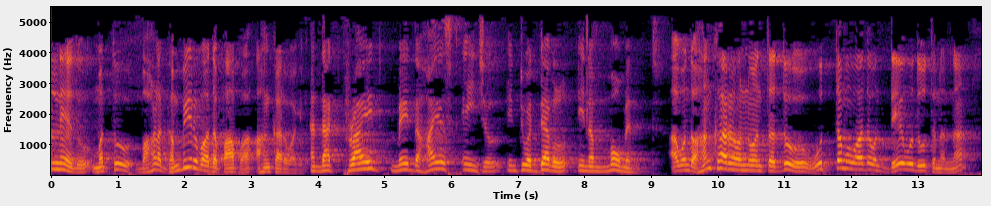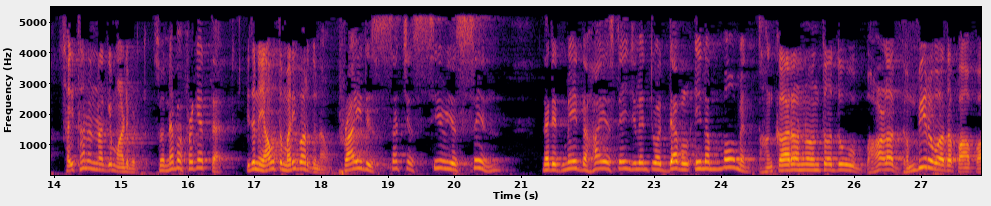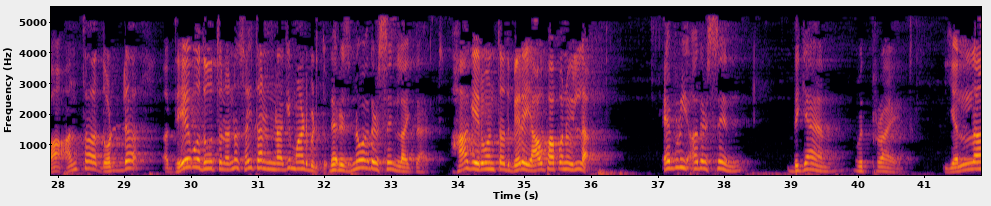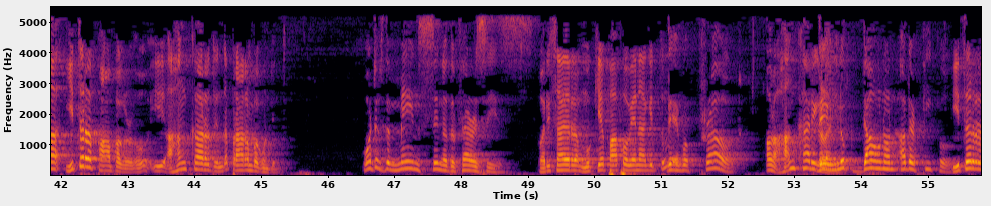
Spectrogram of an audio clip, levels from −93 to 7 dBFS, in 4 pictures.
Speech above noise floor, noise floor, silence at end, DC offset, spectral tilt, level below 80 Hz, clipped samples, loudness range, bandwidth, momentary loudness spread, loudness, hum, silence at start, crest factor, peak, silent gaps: 48 dB; -69 dBFS; 0 s; under 0.1%; -7 dB/octave; -46 dBFS; under 0.1%; 6 LU; 5.4 kHz; 12 LU; -21 LUFS; none; 0 s; 20 dB; -2 dBFS; none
